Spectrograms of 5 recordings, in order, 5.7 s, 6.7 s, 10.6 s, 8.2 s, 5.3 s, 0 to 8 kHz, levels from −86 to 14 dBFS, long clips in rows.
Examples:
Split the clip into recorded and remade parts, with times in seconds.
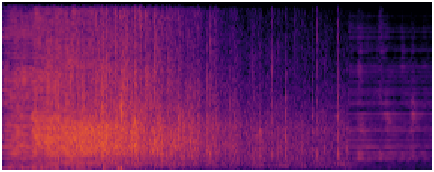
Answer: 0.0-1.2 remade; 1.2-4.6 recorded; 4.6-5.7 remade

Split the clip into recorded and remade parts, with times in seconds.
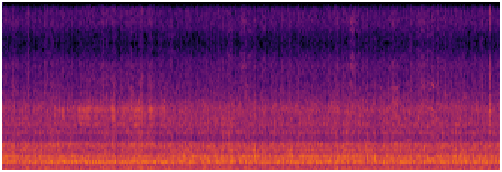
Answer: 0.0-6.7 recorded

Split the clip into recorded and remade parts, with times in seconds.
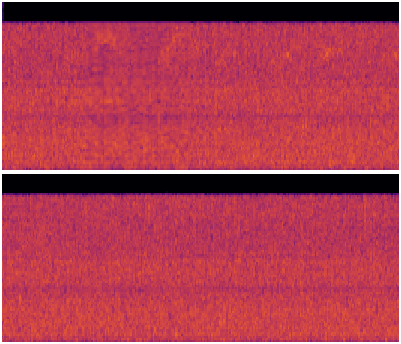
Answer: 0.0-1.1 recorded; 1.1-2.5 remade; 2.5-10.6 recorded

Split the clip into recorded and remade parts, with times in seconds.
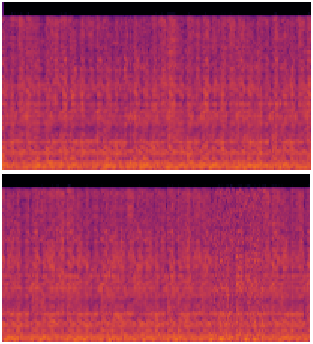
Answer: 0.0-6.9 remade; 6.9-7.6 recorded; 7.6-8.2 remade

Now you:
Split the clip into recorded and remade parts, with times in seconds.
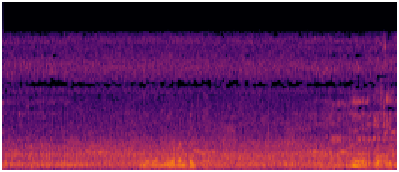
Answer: 0.0-0.9 remade; 0.9-4.1 recorded; 4.1-5.3 remade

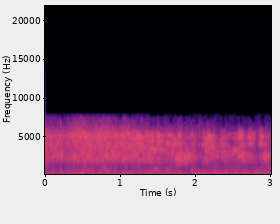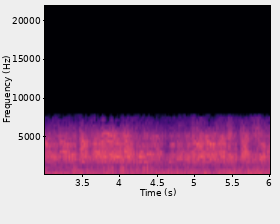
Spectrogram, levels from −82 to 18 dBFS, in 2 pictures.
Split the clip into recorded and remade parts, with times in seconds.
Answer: 0.0-6.0 recorded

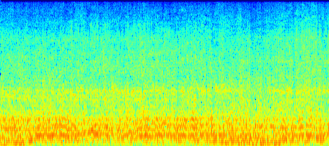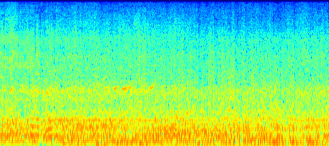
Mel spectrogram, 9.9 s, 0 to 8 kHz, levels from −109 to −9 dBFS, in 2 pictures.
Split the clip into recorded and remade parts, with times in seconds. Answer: 0.0-0.5 recorded; 0.5-3.3 remade; 3.3-4.2 recorded; 4.2-5.8 remade; 5.8-9.9 recorded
